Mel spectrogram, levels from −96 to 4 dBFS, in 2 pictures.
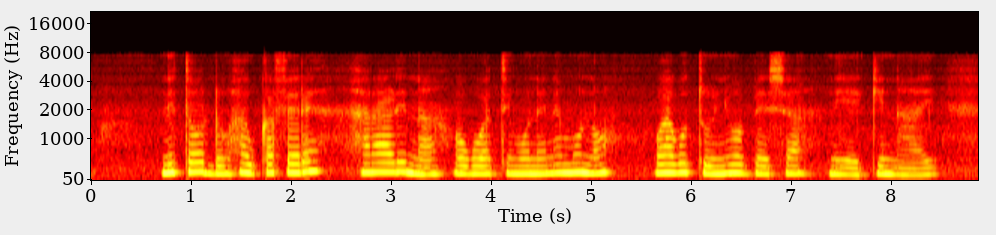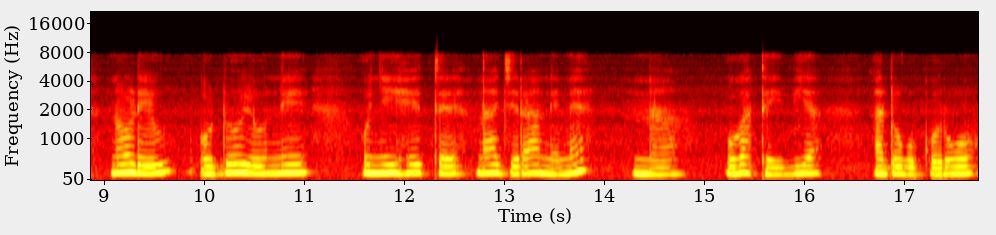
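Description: Nothing stood out on listening to this speech clip, which carries the wideband band-limited character of G.722 telephone coding.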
